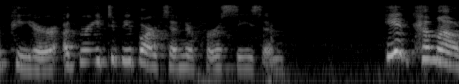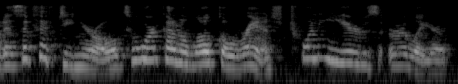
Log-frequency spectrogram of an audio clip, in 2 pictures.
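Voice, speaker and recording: In an expressive storytelling style, a woman narrates a memoir for an audiobook with a voice that's a little high. The recording quality is slightly dull.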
